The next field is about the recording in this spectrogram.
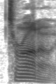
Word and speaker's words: Toronto: Isn't it pronounced Toronto? – Toronto, yeah. No T. You just gotta blur through it.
